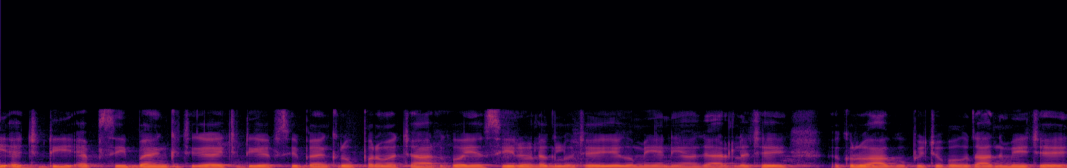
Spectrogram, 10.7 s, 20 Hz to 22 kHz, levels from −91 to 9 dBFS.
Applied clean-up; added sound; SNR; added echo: none; none; none; none.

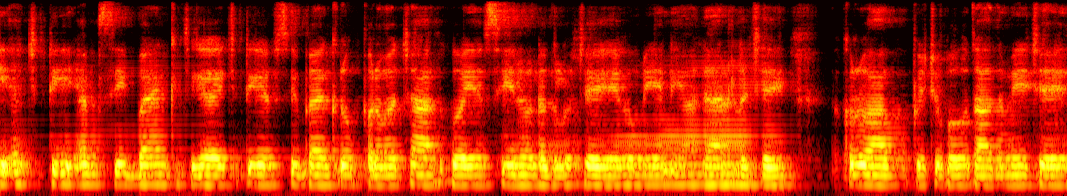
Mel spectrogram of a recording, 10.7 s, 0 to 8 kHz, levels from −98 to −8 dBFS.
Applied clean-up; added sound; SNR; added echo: neural mask model DeepFilterNet 3.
